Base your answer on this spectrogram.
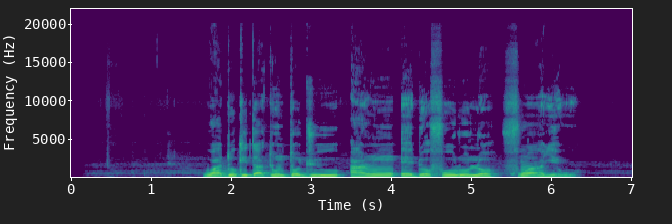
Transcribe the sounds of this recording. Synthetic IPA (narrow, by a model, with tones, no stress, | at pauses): wa˦do˦ki˦ta˦˨to˨˦n̩˦tɔ˦d͡ʒu˦a˦˨ɾ̃ũ˧ɛ˨dɔ˨fo˨˦ɾo˦lɔ˧fũ˦a˦˨jɛ̰˨wo̰˨˦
